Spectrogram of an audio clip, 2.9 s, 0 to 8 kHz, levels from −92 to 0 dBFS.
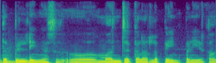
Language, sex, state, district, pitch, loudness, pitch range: Tamil, male, Tamil Nadu, Nilgiris, 125 Hz, -12 LUFS, 120-130 Hz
